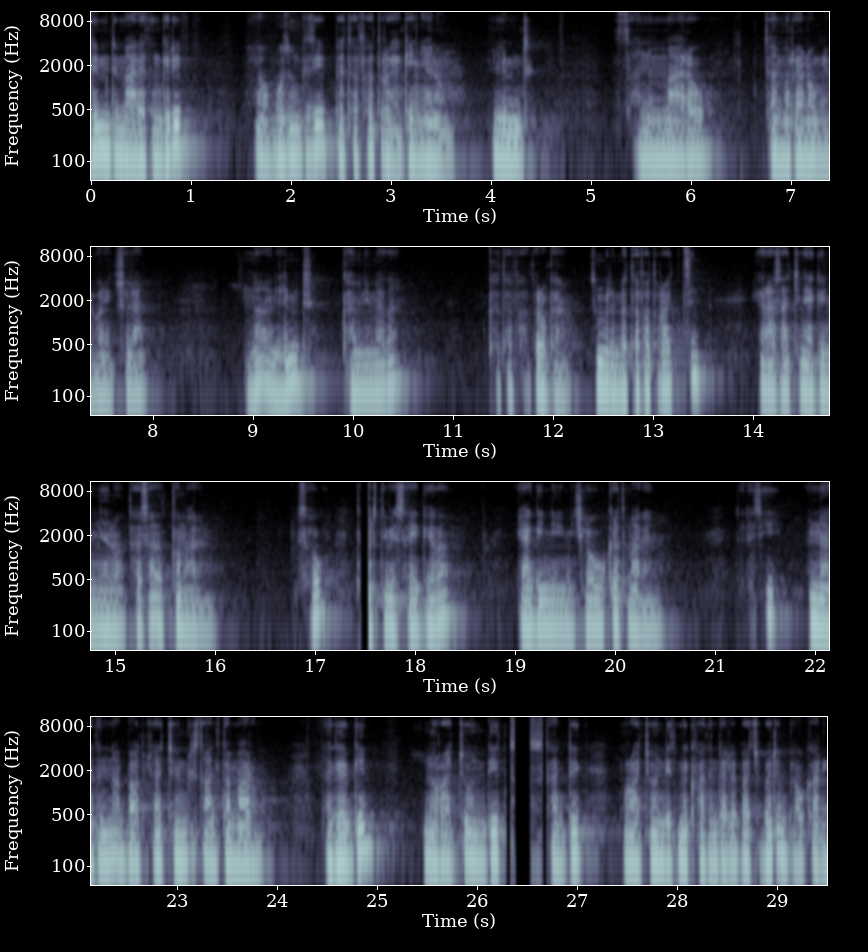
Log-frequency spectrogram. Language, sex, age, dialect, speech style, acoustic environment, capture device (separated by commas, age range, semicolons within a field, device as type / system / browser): Amharic, male, 25-34, Ethiopia - Gojjam, focused, silence, mobile / Linux / Chrome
